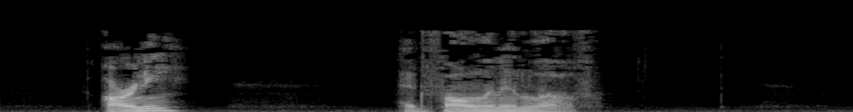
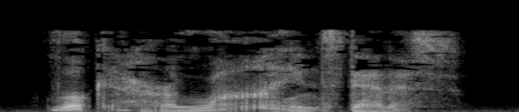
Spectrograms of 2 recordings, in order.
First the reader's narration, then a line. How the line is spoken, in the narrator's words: Arnie whispered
